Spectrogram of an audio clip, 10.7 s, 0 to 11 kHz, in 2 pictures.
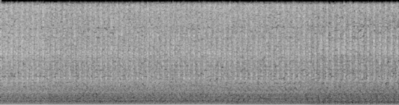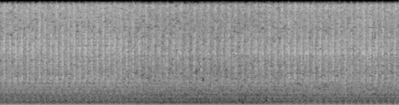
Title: chevy van 6.2 diesel engine knocking noise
